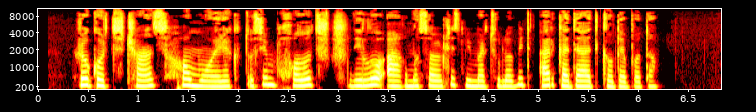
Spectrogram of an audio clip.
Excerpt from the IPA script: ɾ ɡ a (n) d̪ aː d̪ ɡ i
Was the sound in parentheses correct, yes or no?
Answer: no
